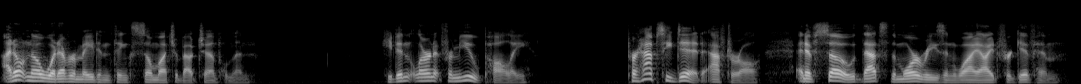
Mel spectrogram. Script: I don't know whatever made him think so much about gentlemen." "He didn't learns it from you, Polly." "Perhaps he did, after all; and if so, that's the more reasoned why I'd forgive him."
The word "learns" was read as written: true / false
false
